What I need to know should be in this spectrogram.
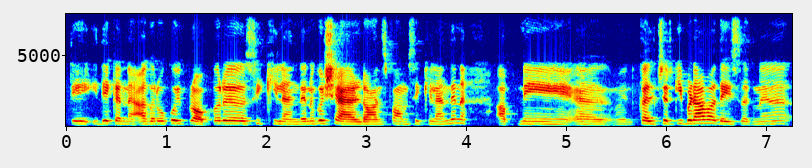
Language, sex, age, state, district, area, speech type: Dogri, female, 45-60, Jammu and Kashmir, Reasi, urban, spontaneous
